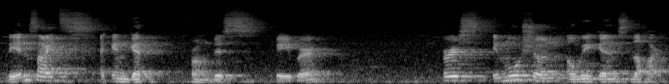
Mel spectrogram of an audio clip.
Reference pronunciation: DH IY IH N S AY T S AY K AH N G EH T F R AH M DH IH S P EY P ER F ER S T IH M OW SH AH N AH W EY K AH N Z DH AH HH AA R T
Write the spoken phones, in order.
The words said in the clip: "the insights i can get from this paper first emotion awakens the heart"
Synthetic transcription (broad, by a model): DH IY IH N S AY T S AY K AH N G EH T F R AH M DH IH S P EY P ER F ER S T IH M OW SH AH N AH W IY K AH N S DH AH HH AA R T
